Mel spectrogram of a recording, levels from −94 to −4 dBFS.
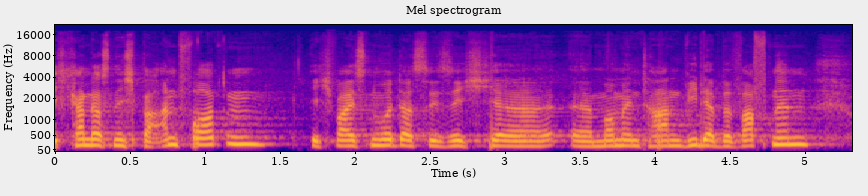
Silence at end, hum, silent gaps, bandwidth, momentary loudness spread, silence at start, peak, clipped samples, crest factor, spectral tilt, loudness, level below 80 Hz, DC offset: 0 s; none; none; 17.5 kHz; 5 LU; 0 s; -2 dBFS; under 0.1%; 18 dB; -6.5 dB/octave; -21 LUFS; -70 dBFS; under 0.1%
